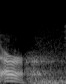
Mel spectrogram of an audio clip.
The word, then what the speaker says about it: Hur: Aaron Her. Her. Yeah. But yeah, we're Southern. That's Ur. Yeah. We don't pronounce the H in the South.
